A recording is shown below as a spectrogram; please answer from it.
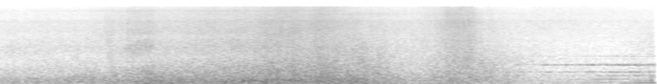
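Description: Ocean surf breaking and washing up a beach: a steady rush of water that swells to its loudest about halfway through, with a brief surge of hiss a little later, then ebbs near the end.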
